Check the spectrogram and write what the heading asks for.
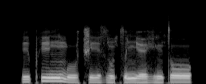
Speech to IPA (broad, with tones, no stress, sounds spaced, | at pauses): i˨ pʰ iː˦ ŋ m uː˨ t͡ʃ iː˨ z ũ˨ t͡s ʊ˨ ɲ eː˨ ɣ ĩ˨ t oː˦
